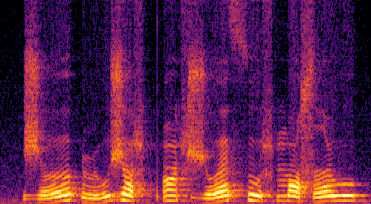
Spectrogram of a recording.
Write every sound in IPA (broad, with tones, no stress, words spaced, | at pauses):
ʒɤ˩˥ | ɭu˩˥ʒɔ˥˨ɬ pʼɔ̃˦ɬ ʒo˩˥ɐ̯ θu˥˨ɬmɔ˥˨sˤ ju˦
